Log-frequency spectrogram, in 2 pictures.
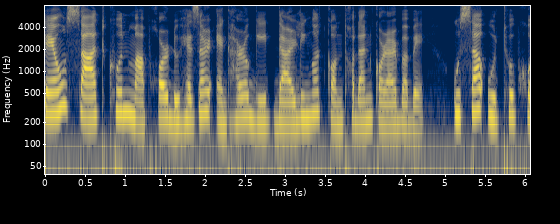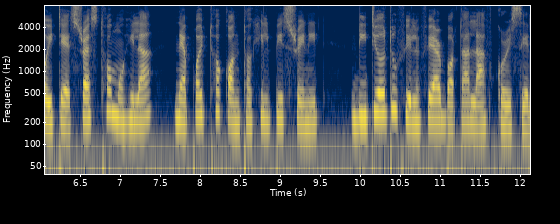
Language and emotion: Assamese, neutral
